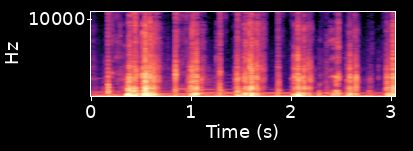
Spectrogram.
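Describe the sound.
Crisp bites into a crunchy gluten-free cracker made of pure rice with pasture-raised eggs, raw cane sugar, almonds and pumpkin seeds and no leavening, giving many sharp, irregular crunches and chews with no one talking.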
